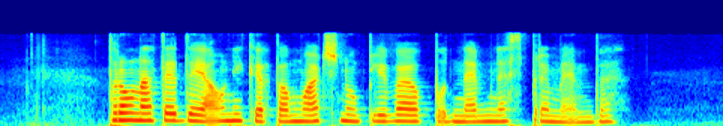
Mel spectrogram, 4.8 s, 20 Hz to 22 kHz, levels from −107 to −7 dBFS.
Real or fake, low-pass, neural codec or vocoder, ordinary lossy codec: fake; 7.2 kHz; codec, 16 kHz, 6 kbps, DAC; AAC, 48 kbps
